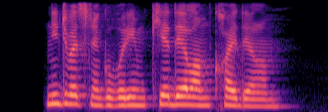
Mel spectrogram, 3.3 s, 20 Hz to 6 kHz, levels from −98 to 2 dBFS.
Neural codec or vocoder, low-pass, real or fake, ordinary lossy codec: none; 5.4 kHz; real; none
